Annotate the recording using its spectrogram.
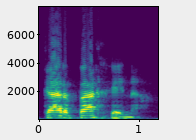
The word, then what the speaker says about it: Cartagena: There is Drupal Camp Columbia in Cartagena. I can't say it. You have to say it properly. – Cartagena.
